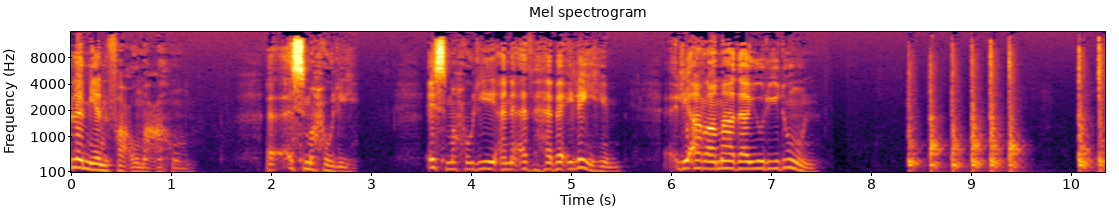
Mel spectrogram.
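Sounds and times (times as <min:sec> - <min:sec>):
speech: 0:00.0 - 0:01.3, 0:01.9 - 0:02.9, 0:03.6 - 0:07.6
heavy pounding on a door: 0:08.4 - 0:10.3.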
